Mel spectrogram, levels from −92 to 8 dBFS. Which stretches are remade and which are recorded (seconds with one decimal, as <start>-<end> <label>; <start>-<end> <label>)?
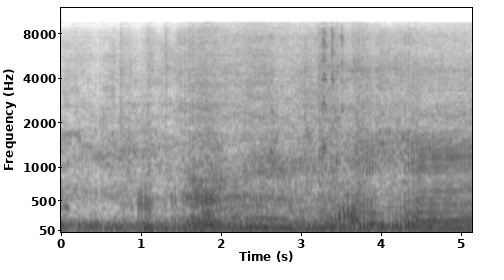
0.0-2.1 remade; 2.1-4.0 recorded; 4.0-4.5 remade; 4.5-5.1 recorded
